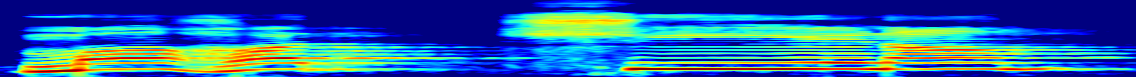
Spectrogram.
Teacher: आपको र आधा है ना तो ऐसे पढ़ना है, महर शीणाम। महर र पे आप रुक गए हो क्योंकि र आधा है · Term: आधा र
